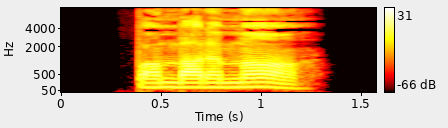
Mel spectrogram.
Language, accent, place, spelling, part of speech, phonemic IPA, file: German, Germany, Berlin, Bombardement, noun, /ˌbɔmbardəˈmã/, De-Bombardement.ogg
- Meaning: bombing, bombardment, shelling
